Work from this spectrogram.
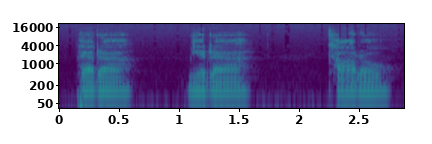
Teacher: The flap R, which sounds similar to the double T or D sounds in English like ladder or butter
